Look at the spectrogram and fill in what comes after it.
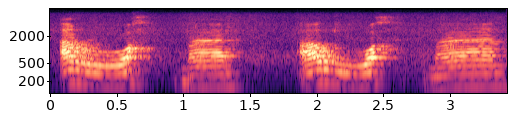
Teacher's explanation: Yang benar ar-Rahman. Intinya takrir ini getarannya tidak boleh lebih dari satu kali.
